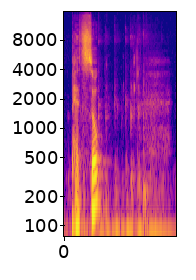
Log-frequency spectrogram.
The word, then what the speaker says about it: 뱃속: But if you want to say inside your stomach is comfortable, uncomfortable, it's 뱃속. Because that's how people, pronunciation is the first, how people pronounce it. So you mark the fact that people have to pronounce it like 속 with the 시옷.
